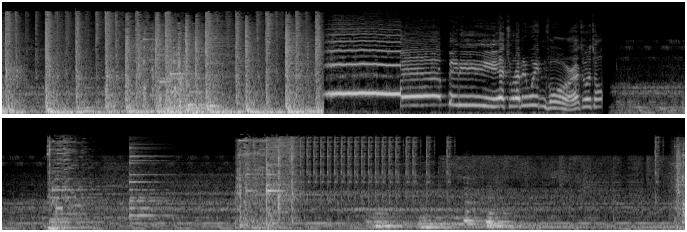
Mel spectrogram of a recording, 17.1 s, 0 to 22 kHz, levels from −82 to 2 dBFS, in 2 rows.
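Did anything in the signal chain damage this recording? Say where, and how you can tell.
Yes. At 4.97 to 4.99 s a skip ahead drops roughly a second of sound. The two sides join with no silence, unlike a dropout.

From 5.03 to 7.37 s a jitter buffer speed-up plays the sound at 119% speed at unchanged pitch by trimming pitch periods. Resampling would also raise the pitch.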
